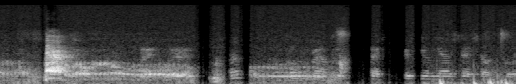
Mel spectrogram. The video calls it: Boston Terrier Strange Noises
